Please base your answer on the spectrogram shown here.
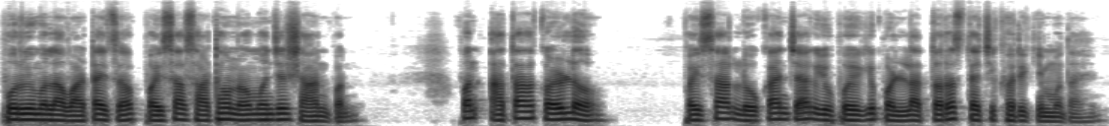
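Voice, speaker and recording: A reformed miserly village merchant, middle-aged and calm, speaks with earnest conviction, as a male storyteller quotes him. The voice stays at an ordinary middle pitch and sounds dry and close, with no room around it. It suits a storybook read-aloud. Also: a little slow, smooth, dry recording, close to an everyday voice.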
